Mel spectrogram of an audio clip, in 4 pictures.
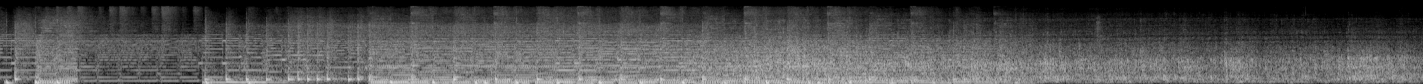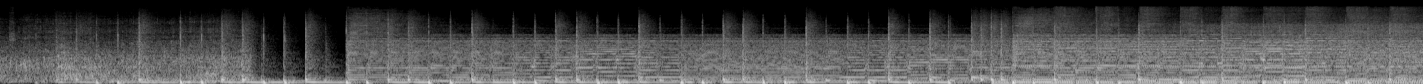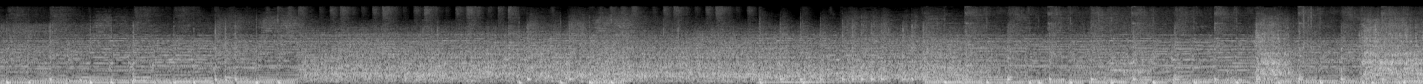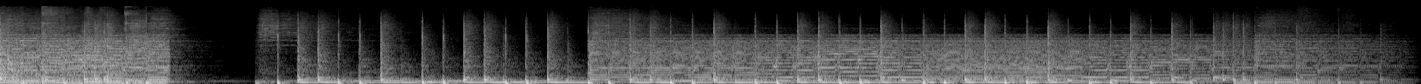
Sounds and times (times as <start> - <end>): Music: 0.0 - 10.4, 15.4 - 56.9
Motorboat, speedboat: 3.7 - 17.0, 24.3 - 43.8.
